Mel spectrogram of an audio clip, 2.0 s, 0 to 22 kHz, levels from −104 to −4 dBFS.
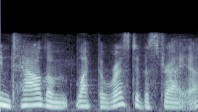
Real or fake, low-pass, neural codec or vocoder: fake; 7.2 kHz; codec, 16 kHz, 1.1 kbps, Voila-Tokenizer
